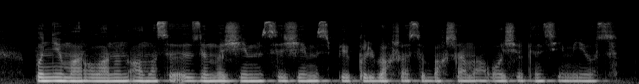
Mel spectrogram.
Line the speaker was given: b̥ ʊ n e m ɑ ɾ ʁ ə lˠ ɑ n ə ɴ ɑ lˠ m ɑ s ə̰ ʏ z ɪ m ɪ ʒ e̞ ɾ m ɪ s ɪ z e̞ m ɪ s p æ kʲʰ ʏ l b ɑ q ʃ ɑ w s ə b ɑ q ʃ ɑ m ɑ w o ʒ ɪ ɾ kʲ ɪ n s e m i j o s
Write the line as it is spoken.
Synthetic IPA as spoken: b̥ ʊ n e m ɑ ɾ ʁ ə lˠ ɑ n ə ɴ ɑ lˠ m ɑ s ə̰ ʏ z ɪ m ɪ ʒ e̞ m ɪ s ɪ ʒ e̞ m ɪ s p e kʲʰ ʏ l b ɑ q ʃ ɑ s ə b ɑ q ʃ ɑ m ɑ w o ʒ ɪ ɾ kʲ ɪ n s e m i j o s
